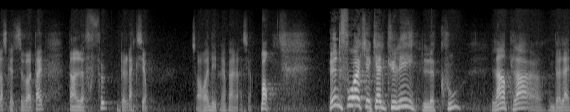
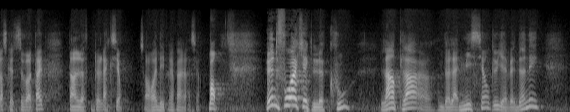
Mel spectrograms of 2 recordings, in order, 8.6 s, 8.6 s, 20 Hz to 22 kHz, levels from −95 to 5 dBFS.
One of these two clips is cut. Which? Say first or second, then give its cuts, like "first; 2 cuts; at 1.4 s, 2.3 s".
second; 5 cuts; at 1.3 s, 2.0 s, 3.9 s, 4.6 s, 7.4 s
